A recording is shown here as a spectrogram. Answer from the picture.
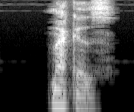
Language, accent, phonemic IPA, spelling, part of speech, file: English, Australia, /ˈmæk.əz/, Macca's, proper noun / noun, En-au-Macca's.ogg
- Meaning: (proper noun) The McDonald's chain of fast food restaurants; one of these restaurants; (noun) Food purchased at a McDonald's fast food restaurant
